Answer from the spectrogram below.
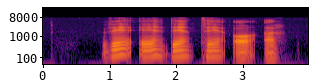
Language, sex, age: Norwegian, male, 20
